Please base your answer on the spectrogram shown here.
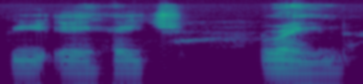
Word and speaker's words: Bahrain: how do you how do you say this b-a-h rain yeah yeah yeah so what did what do you say how can we visit your place and from I'm from Bahrain okay wow from Bahrain so like like originally from Bahrain that's crazy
